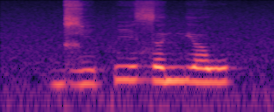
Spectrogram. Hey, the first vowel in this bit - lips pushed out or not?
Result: no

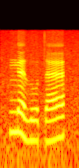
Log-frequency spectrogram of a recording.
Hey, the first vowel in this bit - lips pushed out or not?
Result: no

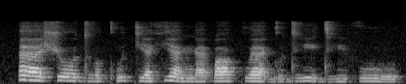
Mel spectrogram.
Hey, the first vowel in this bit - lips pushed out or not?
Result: no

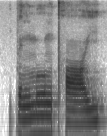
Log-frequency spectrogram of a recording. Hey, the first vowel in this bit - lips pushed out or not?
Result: no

